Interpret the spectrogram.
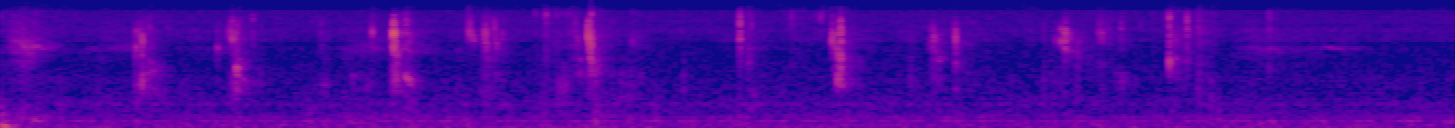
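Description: Close-miked mouth sounds of a person chewing chicken: irregular wet clicks and soft crunches, a few each second.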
